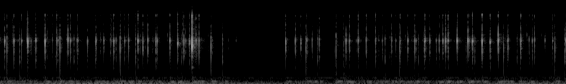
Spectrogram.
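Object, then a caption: Mechanical keyboard with plastic keycaps. Both hands type steadily with their fingertips on a small 65% mechanical keyboard with a purple case and white ABS keycaps, resting on a desk mat. Rapid, bright, clacky key presses with sharp attacks and almost no ring stack into dense bursts, with a brief pause just past two seconds before the typing resumes.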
